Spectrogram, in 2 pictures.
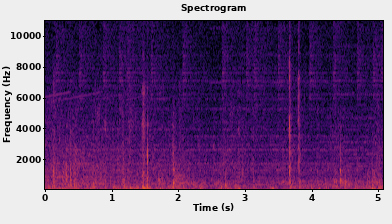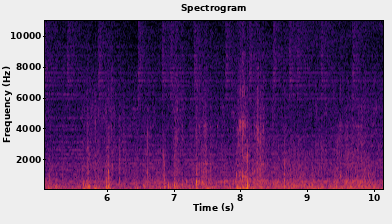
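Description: Music over the rattle and knocks of a hardtail mountain bike riding over roots and rocks on dirt singletrack, with a heavier thump about eight seconds in.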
